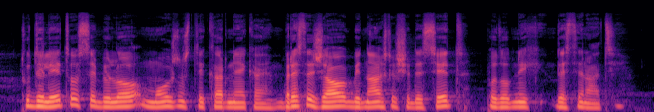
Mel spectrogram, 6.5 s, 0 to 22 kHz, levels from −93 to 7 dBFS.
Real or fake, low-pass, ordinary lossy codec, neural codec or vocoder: real; 14.4 kHz; none; none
